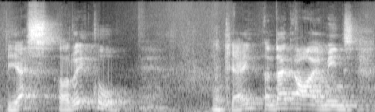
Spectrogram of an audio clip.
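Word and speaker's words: يسرق: So you read that ayah and you know that it's pronounced in this fashion. Yasriqu.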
